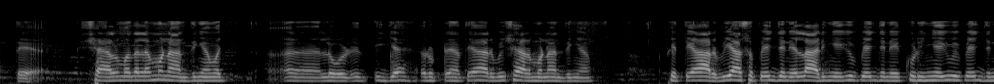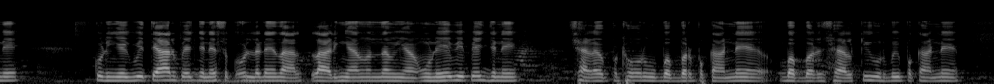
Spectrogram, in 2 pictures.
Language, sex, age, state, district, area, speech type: Dogri, female, 60+, Jammu and Kashmir, Samba, urban, spontaneous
